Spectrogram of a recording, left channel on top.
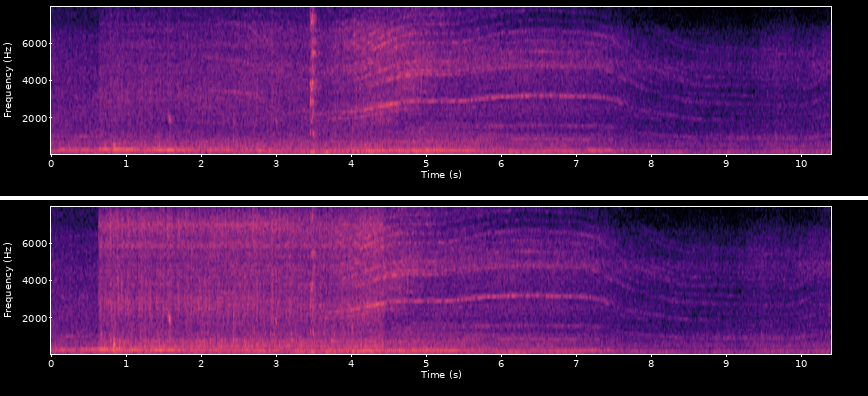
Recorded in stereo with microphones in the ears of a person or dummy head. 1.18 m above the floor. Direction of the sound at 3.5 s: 15° left (ahead or behind).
